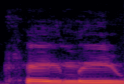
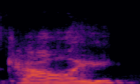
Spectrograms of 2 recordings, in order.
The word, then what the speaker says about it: Callie: as a proponent is Kaylee did I pronounce that right Cali Madam chair oh coming in Virtual it yes um my name is Callie okay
